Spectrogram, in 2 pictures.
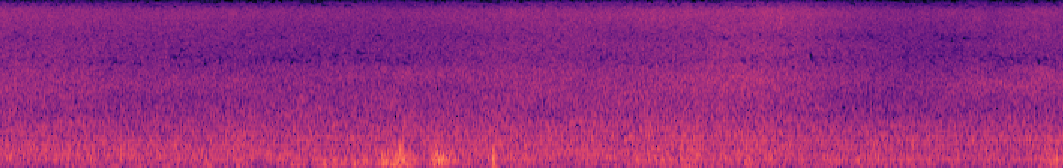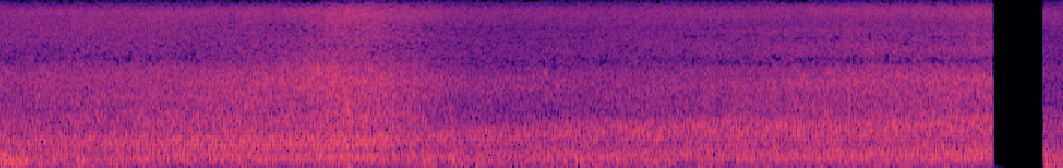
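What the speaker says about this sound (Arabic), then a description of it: "واسيبكم تستمتعوا بهوا وجمال البحر وصوت الموجه التحفه" Sea waves breaking on the beach at Agami in Alexandria, a steady broad wash of surf with gentle swells rising and falling, the water fairly calm and the roar continuous throughout, no voices.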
